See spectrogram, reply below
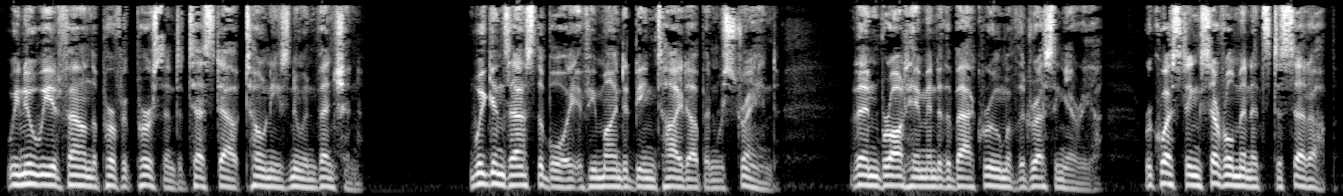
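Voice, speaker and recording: A man narrating an audiobook in a measured, steady reading voice. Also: fairly low pitch, dry recording, clean studio sound. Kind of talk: scripted narration.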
